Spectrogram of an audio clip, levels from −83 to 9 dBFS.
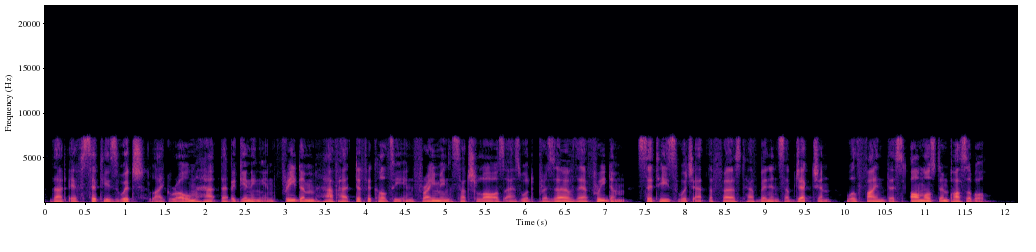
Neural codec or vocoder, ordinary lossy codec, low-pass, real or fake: codec, 16 kHz in and 24 kHz out, 2.2 kbps, FireRedTTS-2 codec; Opus, 64 kbps; 7.2 kHz; fake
